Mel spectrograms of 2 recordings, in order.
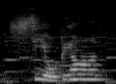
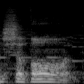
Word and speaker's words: Siobhan: as well you ready see on oh okay that's the most unir name ever it's as Irish as Simon cow buddy oh Christ can you just spell it please okay dummy s i o b h a n you mean shobon literally what I say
